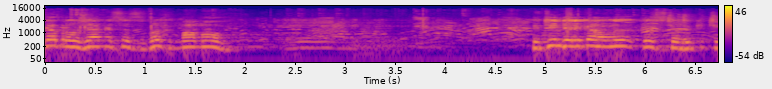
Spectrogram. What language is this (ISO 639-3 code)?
ara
